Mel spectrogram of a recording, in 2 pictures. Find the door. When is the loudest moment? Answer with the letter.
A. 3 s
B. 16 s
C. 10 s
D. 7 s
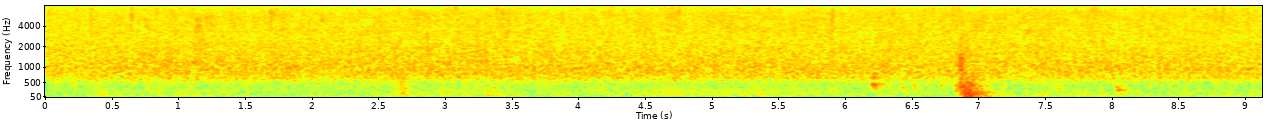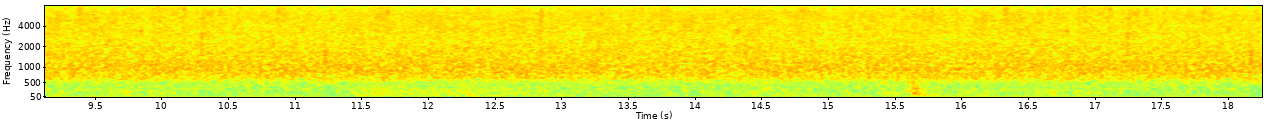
D.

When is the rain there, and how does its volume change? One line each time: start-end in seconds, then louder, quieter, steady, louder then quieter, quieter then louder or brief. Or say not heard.
0.0-18.2 steady.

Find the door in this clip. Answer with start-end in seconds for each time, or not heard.
2.4-3.5, 6.2-8.2, 15.4-15.8.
